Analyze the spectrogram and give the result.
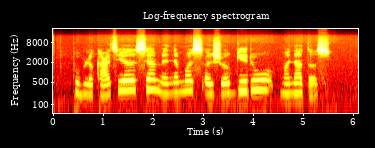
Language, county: Lithuanian, Vilnius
